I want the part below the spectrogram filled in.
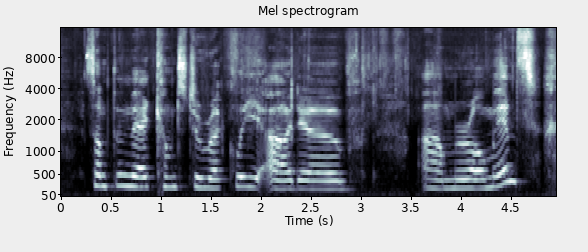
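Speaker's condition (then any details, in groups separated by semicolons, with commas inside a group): Cerebral palsy; very mild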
